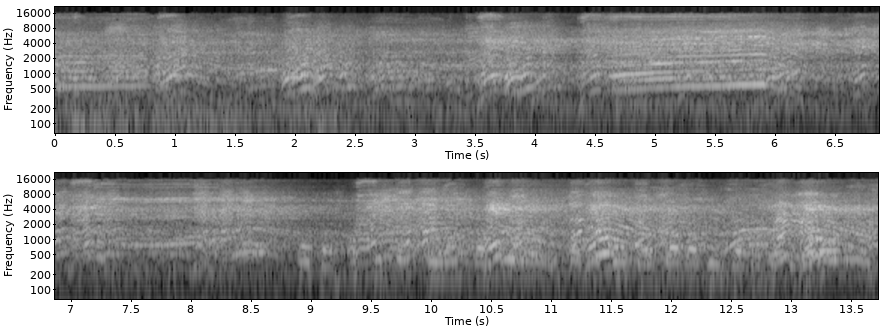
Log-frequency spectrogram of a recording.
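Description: Small electric model racing cars whine, rising and falling in pitch as they speed around a track.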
